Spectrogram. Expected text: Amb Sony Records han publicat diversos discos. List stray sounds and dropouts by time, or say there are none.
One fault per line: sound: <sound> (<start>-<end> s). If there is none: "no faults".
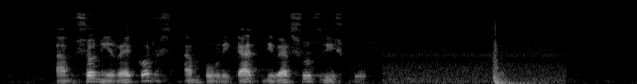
sound: thud (4.9-5.5 s)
